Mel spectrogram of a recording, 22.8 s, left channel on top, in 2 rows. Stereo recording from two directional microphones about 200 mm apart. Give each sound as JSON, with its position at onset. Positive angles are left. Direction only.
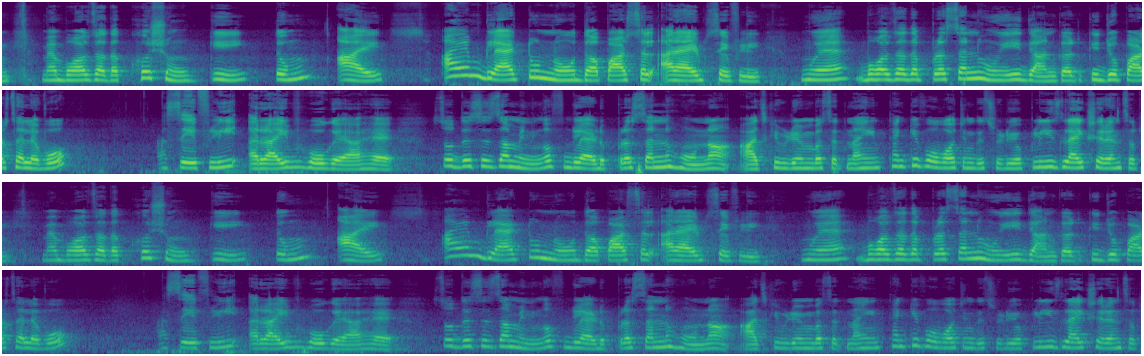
{"t": 0.4, "sound": "a woman's voice", "side_deg": 40}
{"t": 4.4, "sound": "a woman's voice", "side_deg": 45}
{"t": 7.1, "sound": "a woman's voice", "side_deg": 25}
{"t": 11.2, "sound": "speech", "side_deg": 45}
{"t": 13.0, "sound": "a woman's voice", "side_deg": 40}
